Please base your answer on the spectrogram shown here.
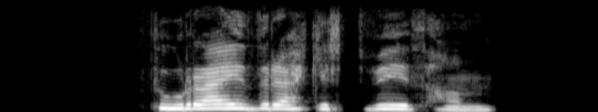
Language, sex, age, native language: Icelandic, female, 18-19, Icelandic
